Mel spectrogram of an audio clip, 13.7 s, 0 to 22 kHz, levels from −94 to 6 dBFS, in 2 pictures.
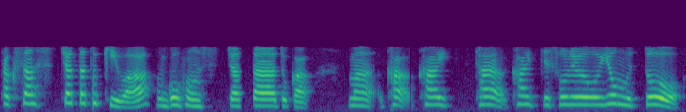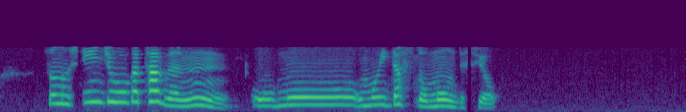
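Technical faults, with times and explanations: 0.92–0.94 s, 4.10–4.12 s, 11.54–11.58 s: packet loss filled with silence. Audio went missing and the receiver played silence instead, leaving 20, 20 and 40 ms holes in the speech, which fits one, one and two lost 20 ms packets. The holes have hard edges.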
